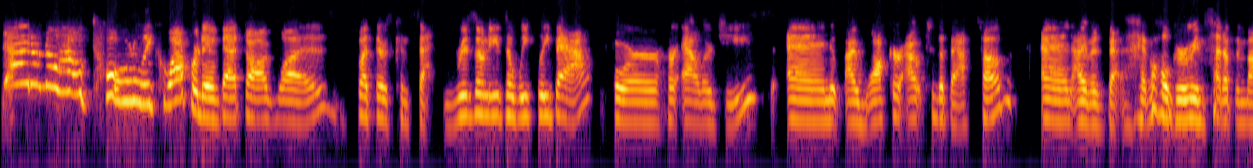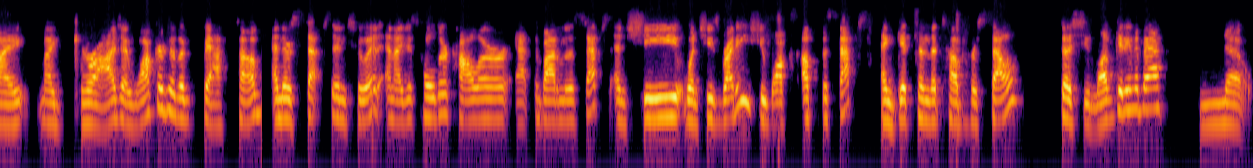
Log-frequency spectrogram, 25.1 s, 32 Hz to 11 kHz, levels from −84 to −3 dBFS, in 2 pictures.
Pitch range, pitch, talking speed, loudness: 165-200 Hz, 175 Hz, 215 wpm, -17 LUFS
